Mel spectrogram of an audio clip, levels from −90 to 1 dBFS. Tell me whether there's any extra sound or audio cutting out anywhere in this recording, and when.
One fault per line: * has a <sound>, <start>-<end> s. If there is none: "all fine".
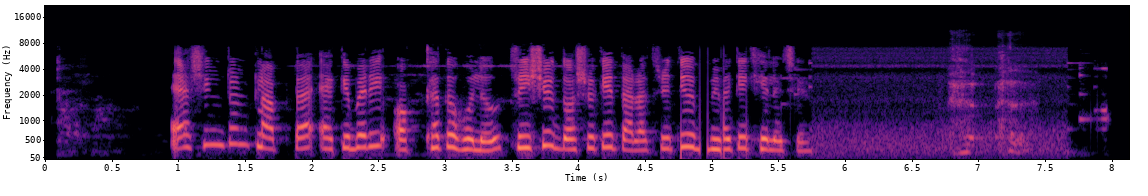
* has a cough, 6.7-7.5 s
